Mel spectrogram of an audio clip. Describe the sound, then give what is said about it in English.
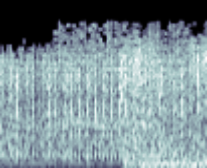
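A sci-fi zap gun fired at full power gives a dense, loud stream of rapid buzzing shots with no pause. The blast grows heavier and deeper partway through. “I'll only get one crack at this while he's distracted. Zap gun on full power.”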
